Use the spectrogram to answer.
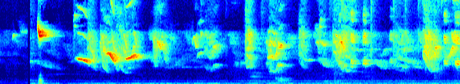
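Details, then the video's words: Green-winged saltator singing at a song competition in Brazil: loud clear whistled notes open, followed by a busy stretch of high chirps and overlapping calls from other birds. "TRINCA FERRO"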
